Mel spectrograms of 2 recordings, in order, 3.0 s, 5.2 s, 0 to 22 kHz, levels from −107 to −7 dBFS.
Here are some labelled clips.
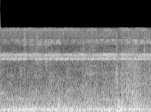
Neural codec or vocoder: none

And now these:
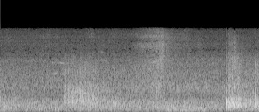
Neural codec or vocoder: none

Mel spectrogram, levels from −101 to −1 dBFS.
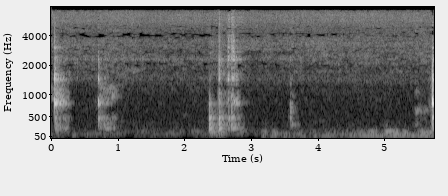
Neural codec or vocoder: none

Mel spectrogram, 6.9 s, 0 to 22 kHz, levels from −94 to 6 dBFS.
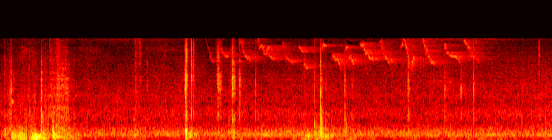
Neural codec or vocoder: vocoder, Vocos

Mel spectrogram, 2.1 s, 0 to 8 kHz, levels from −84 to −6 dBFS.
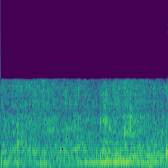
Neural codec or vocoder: none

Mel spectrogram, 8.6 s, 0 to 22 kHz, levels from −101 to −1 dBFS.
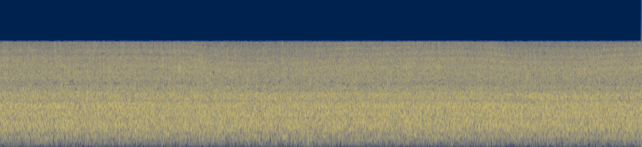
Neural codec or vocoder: none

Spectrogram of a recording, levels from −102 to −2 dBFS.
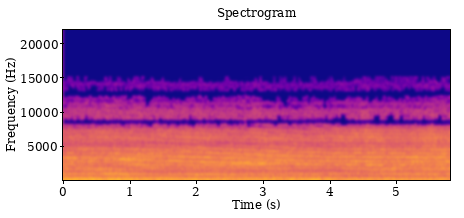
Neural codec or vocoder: vocoder, BigVGAN v2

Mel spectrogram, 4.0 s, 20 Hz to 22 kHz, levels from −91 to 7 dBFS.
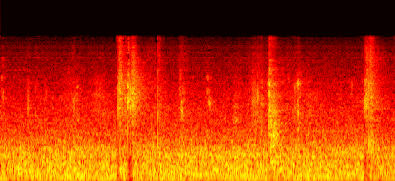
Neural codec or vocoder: vocoder, Vocos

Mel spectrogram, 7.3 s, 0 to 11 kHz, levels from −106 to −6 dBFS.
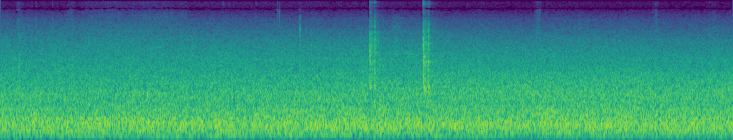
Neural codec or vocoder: none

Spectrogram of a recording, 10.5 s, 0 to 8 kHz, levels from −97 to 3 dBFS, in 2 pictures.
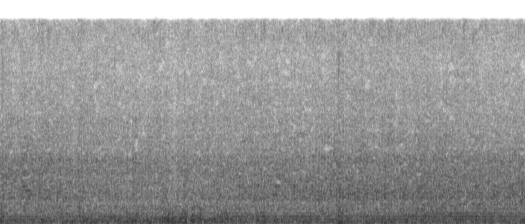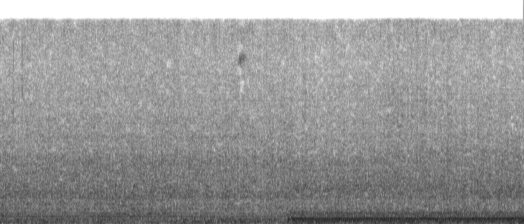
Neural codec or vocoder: vocoder, BigVGAN v2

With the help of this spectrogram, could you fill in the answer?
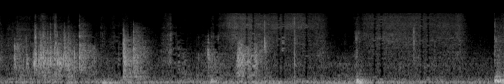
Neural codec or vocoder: none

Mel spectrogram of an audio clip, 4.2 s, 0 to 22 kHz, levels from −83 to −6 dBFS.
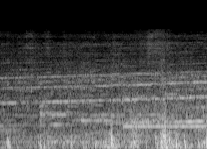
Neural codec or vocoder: codec, SNAC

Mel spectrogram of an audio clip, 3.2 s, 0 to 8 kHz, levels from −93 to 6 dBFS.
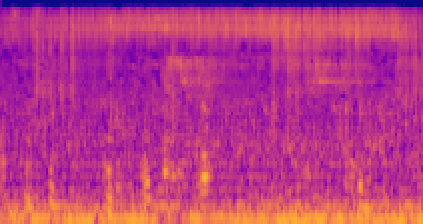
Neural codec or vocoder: vocoder, BigVGAN v2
